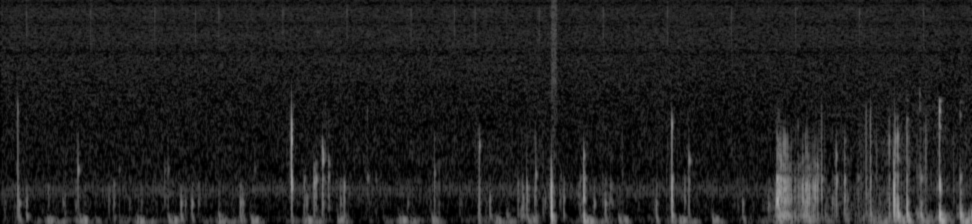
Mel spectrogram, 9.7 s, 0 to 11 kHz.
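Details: Stomach growling at night (part 2): low gurgling and rumbling from the abdomen in irregular bursts, louder near the end; normal bowel sounds.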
